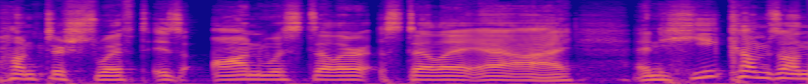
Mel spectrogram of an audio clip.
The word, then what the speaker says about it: Stella: I was going to say, what starts with the letter S and rhymes with Tella?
